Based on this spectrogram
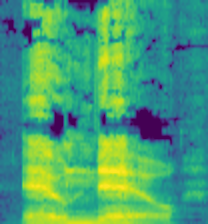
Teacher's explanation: a transition from Victorian O into what I think of as sort of 1920s, extremely fronted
